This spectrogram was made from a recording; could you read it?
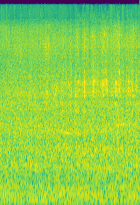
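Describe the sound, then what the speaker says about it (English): A small Kubota tractor idles at an autumn agricultural show arena parade, a steady broadband engine rumble with constant noisy texture and no speech. "This is a lovely little Kubota tractor."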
